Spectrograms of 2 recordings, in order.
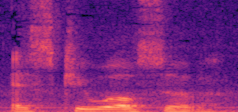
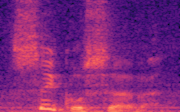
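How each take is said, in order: First: SQL is spelled out as three letters. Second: SQL is said as a single word. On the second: "you will have heard me refer to Microsoft's Server D B M S as"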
